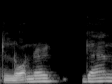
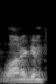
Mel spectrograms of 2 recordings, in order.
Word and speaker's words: Lonergan: long-term success at and pronounce this for me at Lner Gan or you got it longhan partners partners.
